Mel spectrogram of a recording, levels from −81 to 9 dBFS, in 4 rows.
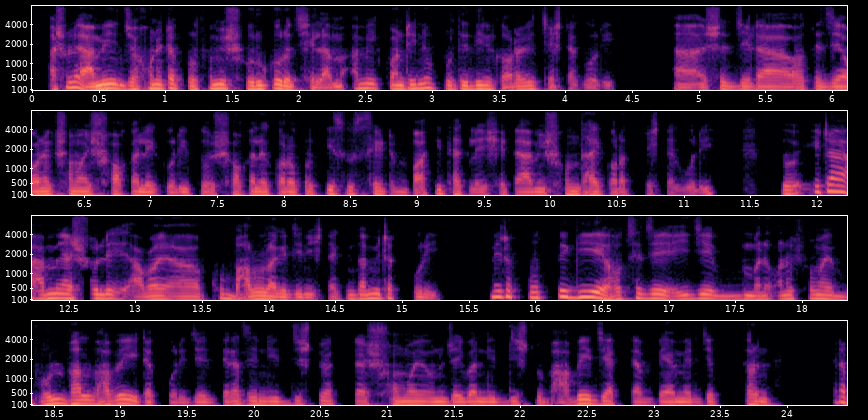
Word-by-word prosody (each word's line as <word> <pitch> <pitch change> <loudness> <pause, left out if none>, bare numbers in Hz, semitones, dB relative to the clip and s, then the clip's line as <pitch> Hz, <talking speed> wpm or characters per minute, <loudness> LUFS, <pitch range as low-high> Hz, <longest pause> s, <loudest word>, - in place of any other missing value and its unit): আসলে 185 +1 +3
আমি 130 +6 +10 0.2
যখন 120 +5 +2
এটা 155 - +3
১ম 115 +3 +1
এ - - +4
শুরু 125 +1 +5
করেছিলাম 100 -7 +3 0.2
আমি 155 0 +3
continue 145 +5 +3
প্রতিদিন 130 0 +3
করারই 115 +6 +1
চেষ্টা 105 +2 -8
করি। 85 -1 -10 0.5
আ - - -3 0.2
সে - - -1
যেটা 110 0 0 0.2
হচ্ছে 105 +2 -4
যে 110 - +2
অনেক 110 -1 +2
সময় 110 -2 +2
সকালে 105 -1 -1
করি, 100 +1 -4
তো - - -7 0.2
সকালে 110 +1 -2
করার 105 -1 -1
পর 105 - -4
কিছু 130 -1 -2
set 115 -2 -3 0.2
বাকি 95 +8 -3
থাকলে 110 -4 -5
সেটা 105 -1 -8
আমি 105 0 -1
সন্ধ্যায় 110 -3 -1
করার 100 -1 -7
চেষ্টা 100 -2 -15
করি। 90 - -8 0.5
তো - - -1 0.2
এটা 220 +3 +3 0.2
আমি 155 +3 +4
আসলে 145 0 0 0.2
আমার 115 +1 0 0.3
খুব 155 - -2
ভালো 120 +4 +2
লাগে 105 -2 +3
জিনিসটা 100 +1 -4
কিন্তু 135 +1 -3
আমি 155 - +4
এটা 155 -1 -3
করি। 100 -4 -3 0.4
কিন্তু 205 - +1
এটা 210 - +3
করতে 185 +3 +1
গিয়ে 195 -2 +8
হচ্ছে 125 +3 -2
যে, 150 - +5 0.2
এই 135 - +1
যে 150 - +5 0.3
মানে 120 0 -1
অনেক 135 +1 0
সময় 140 -2 +1
ভুলভাল 135 +3 +3
ভাবেই 135 +6 +2
এটা 105 -1 -4
করি। 95 -1 -9
যে 105 - -3
দেখা 115 +2 -3
যে 120 - -1
নির্দিষ্ট 115 +2 -5
একটা 115 0 -10 0.2
সময় 110 -1 +1
অনুযায়ী 105 0 0
বা - - +1
নির্দিষ্টভাবে 105 +1 -3
যে - - -1
একটা 115 -1 -12
ব্যায়ামের 105 -1 -1
যে 110 - -1 0.3
ধরেন 115 -2 0 0.5
একটা 190 -1 -1
115 Hz, 195 wpm, -22 LUFS, 105-135 Hz, 0.5 s, আমি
